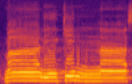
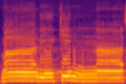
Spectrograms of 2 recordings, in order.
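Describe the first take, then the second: First: The 'ma' vowel is drawn out long. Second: The same.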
